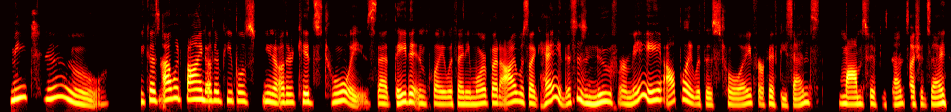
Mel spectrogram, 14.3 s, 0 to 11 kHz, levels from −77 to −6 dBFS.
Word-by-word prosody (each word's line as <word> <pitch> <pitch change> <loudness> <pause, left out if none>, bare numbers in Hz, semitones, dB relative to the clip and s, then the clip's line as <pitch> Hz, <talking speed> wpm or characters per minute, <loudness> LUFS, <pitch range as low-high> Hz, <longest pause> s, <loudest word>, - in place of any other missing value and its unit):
Me 290 +6 +4
too, 220 - -2 0.5
because 240 +4 +1
I 255 +1 +8
would 290 -2 0
find 265 -1 +6
other 235 0 +1
people's, 225 -2 -3
you 220 -3 0
know, 190 - +4
other 200 +1 0
kids' 205 -1 0
toys 200 - -1
that 165 -3 0
they 180 +5 +4
didn't 185 -6 0
play 160 -1 -3
with 160 +1 -4
anymore, 160 +3 0
but 185 -2 +1
I 195 +6 +2
was, 205 -5 -3
like,"Hey, 185 - +1
this 180 +6 -6
is 245 -11 +1
new 190 +6 +2
for 165 -2 -6
me, 245 - +2
I'll 230 - +1
play 245 -7 +1
with 155 -2 -5
this 145 -3 -4
toy 150 +3 -3
for 150 -2 -5
50 140 -3 -4
cents," 165 +10 -5 0.3
Mom's 155 -1 +4
50 155 -3 -7
cents 155 +3 -4
I 160 - +3
should 150 -2 -9
say. 165 +3 +1
180 Hz, 175 wpm, -22 LUFS, 155-230 Hz, 0.5 s, I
